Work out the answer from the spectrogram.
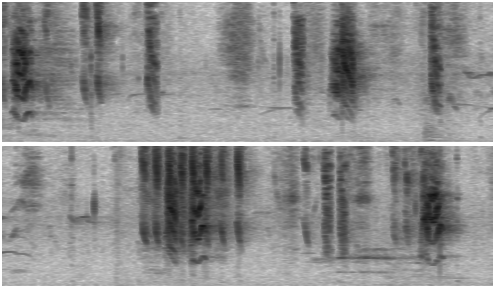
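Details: Double-collared seedeater, including a female calling to stimulate a male's song; widely spaced harsh high chirps and buzzy bursts across the recording, with faint softer notes between them.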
